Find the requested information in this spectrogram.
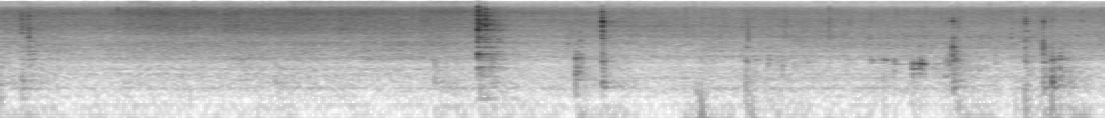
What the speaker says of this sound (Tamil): வெங்காயம் தக்காளி வதங்கட்டும்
